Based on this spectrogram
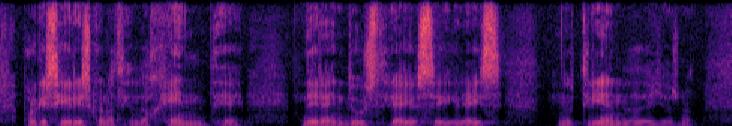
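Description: Against a quiet background, a man talks at a fairly quick pace with a Castilian accent. His voice has a dark, mellow tone. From Spain, Salamanca; Spain. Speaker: film director and screenwriter. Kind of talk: talk to students. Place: stage. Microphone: handheld.

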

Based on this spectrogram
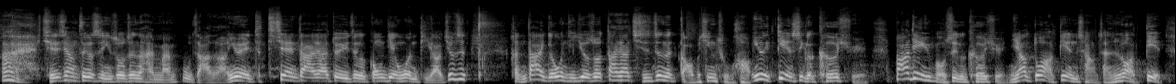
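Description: A man speaks at a very fast pace with a fairly high pitch. His voice makes very wide pitch swings. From Taiwan. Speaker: military expert; TV talk-show guest commentator. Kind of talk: TV panel debate. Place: studio.

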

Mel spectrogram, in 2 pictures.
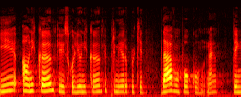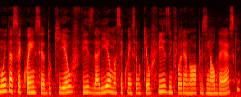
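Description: A woman's moderately paced speech, with ordinary pitch variation, comes through against a quiet background. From Brazil, Londrina (Paraná); Paraná, Brazil. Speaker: sports science researcher and lecturer; lecturer. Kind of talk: interview. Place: studio. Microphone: lapel.

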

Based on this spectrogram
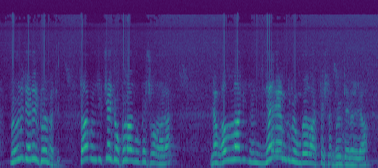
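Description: An extremely high-pitched man talking at a very fast pace. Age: 80s+. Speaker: elderly villager. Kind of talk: casual interview. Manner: animated. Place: street. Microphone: camera far.

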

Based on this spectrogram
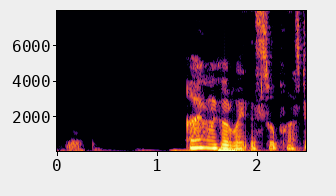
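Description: The woman is soft-spoken. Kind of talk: soft-spoken ASMR chat. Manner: soft-spoken, rambling.

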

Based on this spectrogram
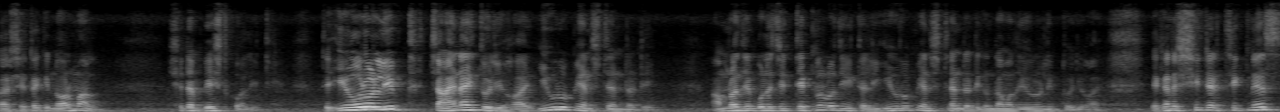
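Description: Recorded with audible room echo, a man speaks in a somewhat breathy, fairly high voice. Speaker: engineer and lift company owner. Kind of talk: sales pitch. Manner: halting.

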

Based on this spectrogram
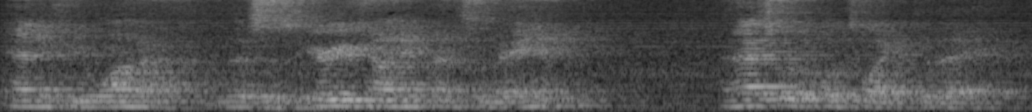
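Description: Through noticeable background noise and strong room echo, a man with an American accent speaks fairly slowly at a fairly high pitch in a monotone, flat intonation. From Western New York (Clymer area). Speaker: professor. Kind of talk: lecture. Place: hall.

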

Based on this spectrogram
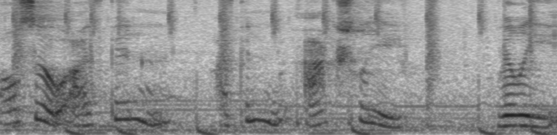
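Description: A woman is speaking. Clear music plays behind her. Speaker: runner vlogger. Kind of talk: casual vlog chat. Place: home room. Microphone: phone near.

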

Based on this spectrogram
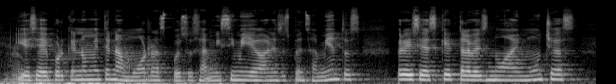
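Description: With audible room echo, a woman talks at a very fast pace in a medium pitch and a monotone, flat intonation. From Veracruz and Tijuana, Mexico. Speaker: popping dancer and podcast co-host. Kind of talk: casual chat.

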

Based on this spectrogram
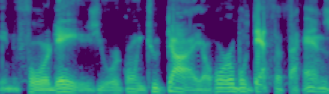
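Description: Put-on character voice from a man, fairly low pitch, fairly slow pace. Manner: menacing, devilish.

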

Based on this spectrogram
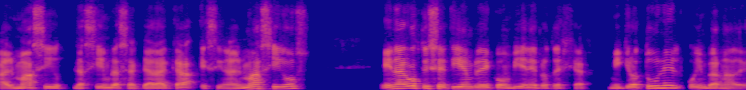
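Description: At a moderate pace over a quiet background, the speaker swings very widely in pitch with a Uruguayan accent. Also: man, medium pitch for a man. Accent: Uruguayan Rioplatense Spanish. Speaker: agronomist teaching home gardening. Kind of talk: tutorial.

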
